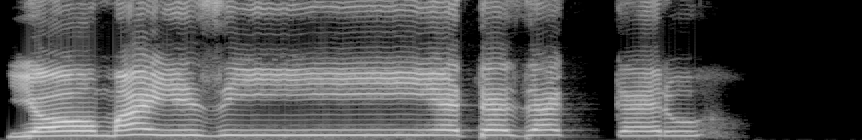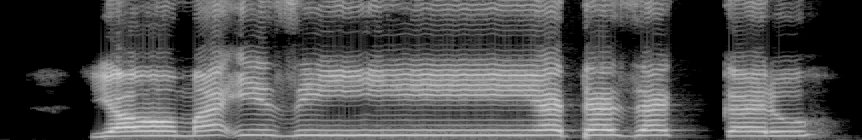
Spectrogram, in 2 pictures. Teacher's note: जिन का जो तनवीन आया है, नून हम या में इदगाम कर देंगे।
